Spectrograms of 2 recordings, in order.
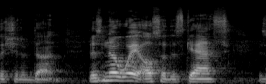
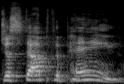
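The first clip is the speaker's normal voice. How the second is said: high, slow, louder plea; whimpered; 8 semitones higher, 5 dB louder, slower than usual. A narrator's reading. Fox begs the dentist for relief, whimpering high and slow. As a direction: draw it out as a pained, pleading whimper. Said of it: "whimpered the fox".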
